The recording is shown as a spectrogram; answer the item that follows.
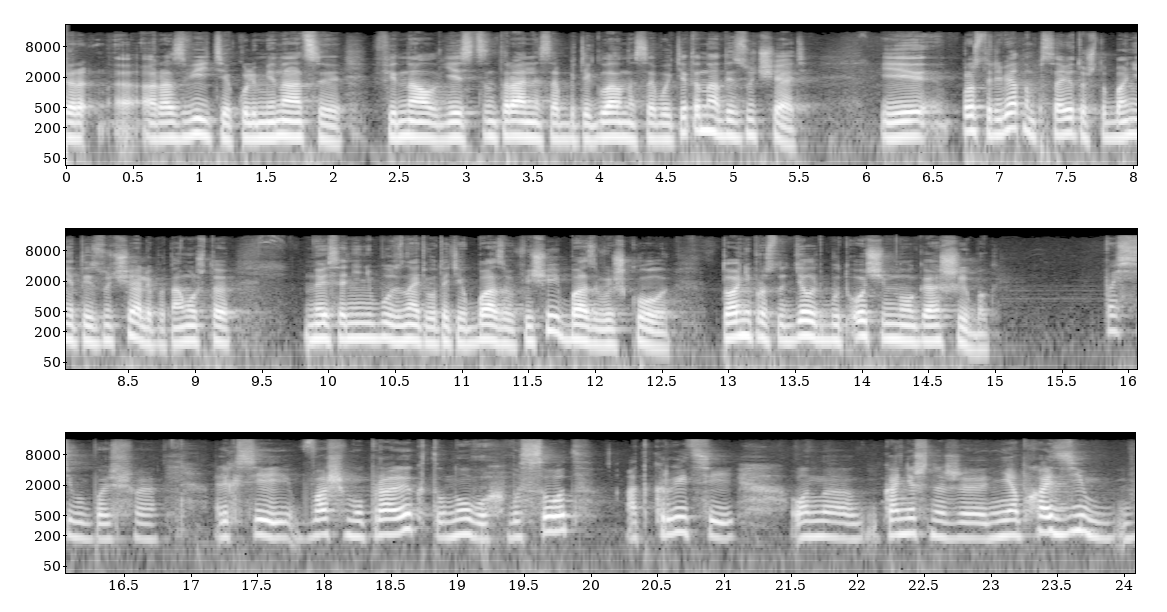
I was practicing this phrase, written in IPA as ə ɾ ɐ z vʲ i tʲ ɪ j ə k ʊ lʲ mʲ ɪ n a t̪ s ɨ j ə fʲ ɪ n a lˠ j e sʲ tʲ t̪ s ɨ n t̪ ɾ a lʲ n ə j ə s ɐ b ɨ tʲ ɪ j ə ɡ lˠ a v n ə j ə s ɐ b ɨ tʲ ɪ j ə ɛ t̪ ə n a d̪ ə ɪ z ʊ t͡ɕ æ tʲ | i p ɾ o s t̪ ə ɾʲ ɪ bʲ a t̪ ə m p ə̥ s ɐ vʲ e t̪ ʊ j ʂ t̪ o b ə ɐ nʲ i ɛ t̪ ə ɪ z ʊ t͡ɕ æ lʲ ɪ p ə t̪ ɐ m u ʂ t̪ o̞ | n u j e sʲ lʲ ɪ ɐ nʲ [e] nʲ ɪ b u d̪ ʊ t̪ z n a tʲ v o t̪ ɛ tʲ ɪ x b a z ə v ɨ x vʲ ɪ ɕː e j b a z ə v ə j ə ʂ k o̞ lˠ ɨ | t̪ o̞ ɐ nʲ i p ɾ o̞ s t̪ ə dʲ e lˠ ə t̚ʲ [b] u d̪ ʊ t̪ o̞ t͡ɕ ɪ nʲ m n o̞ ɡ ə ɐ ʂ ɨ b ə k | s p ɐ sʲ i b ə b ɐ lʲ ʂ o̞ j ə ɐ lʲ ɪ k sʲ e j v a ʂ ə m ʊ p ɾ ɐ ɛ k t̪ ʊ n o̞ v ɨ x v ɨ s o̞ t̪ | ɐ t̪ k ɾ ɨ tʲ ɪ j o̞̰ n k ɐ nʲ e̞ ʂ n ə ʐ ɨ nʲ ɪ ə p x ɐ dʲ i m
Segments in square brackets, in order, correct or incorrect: incorrect: i, correct

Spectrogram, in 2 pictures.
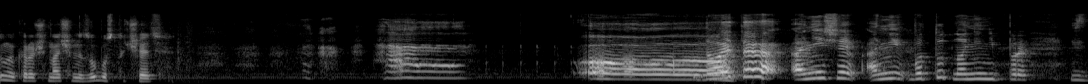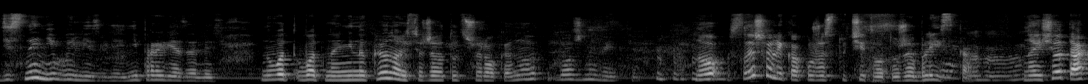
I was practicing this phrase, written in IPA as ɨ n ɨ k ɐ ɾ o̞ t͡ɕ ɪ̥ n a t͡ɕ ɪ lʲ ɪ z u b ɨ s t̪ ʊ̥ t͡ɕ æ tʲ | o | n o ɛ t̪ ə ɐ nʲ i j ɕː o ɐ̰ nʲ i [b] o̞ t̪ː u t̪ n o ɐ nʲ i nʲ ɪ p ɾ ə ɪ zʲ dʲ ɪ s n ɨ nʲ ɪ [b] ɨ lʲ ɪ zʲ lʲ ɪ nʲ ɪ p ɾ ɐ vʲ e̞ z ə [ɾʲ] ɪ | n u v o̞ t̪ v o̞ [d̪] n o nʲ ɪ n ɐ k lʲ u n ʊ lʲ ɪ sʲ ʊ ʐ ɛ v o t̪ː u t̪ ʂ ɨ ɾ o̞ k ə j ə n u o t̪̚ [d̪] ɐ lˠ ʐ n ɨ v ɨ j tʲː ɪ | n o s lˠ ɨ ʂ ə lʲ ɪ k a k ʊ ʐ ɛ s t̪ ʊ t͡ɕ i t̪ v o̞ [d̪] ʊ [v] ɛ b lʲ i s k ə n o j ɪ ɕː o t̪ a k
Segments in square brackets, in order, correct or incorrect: incorrect: v, incorrect: v, incorrect: lʲ, incorrect: t̪, correct, incorrect: t̪, incorrect: ʐ

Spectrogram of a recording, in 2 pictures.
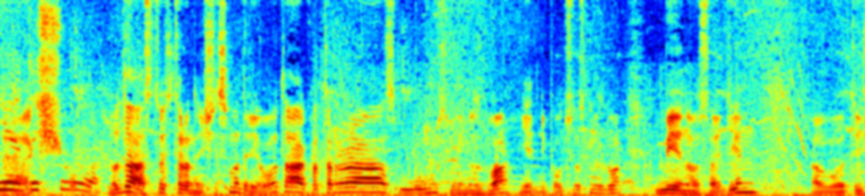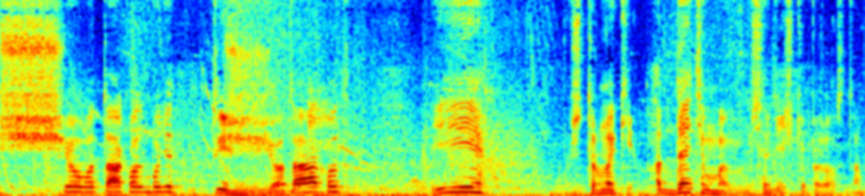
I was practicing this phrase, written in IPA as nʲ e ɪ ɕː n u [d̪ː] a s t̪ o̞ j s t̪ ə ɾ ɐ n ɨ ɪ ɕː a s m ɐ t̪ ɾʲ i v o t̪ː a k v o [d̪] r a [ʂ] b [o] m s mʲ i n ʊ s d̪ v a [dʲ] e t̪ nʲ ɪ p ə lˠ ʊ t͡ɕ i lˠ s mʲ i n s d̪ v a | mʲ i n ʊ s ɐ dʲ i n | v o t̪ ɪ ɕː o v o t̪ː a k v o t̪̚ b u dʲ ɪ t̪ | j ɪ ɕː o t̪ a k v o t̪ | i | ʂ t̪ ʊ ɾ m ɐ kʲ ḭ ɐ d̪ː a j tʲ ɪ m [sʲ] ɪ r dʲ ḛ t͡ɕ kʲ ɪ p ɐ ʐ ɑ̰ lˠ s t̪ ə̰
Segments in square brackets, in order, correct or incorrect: incorrect: d̪, incorrect: t̪, incorrect: s, incorrect: u, incorrect: nʲ, correct

